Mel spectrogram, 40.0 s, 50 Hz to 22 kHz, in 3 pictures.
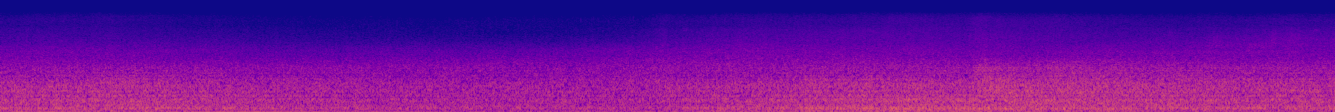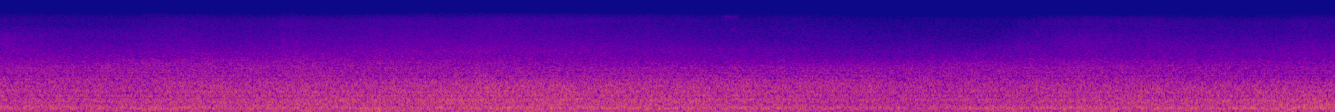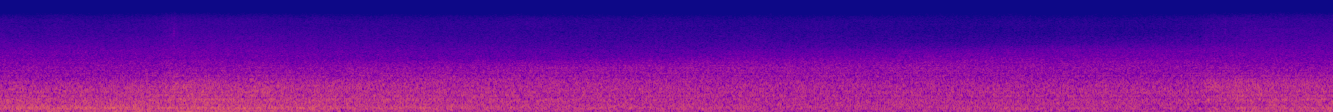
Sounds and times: waves 0.0 - 40.0

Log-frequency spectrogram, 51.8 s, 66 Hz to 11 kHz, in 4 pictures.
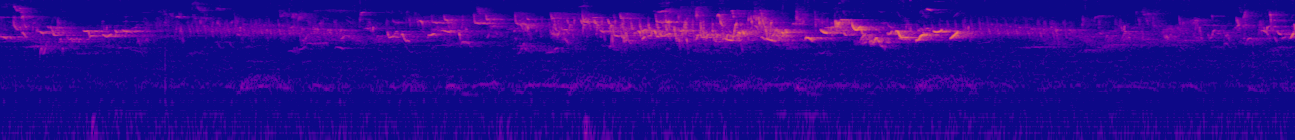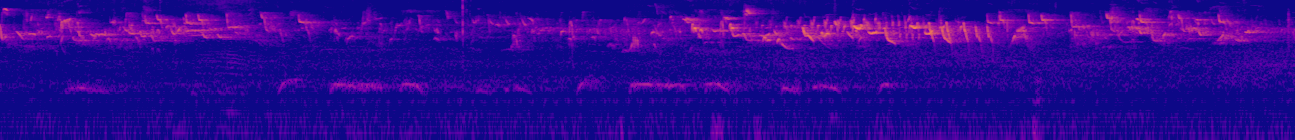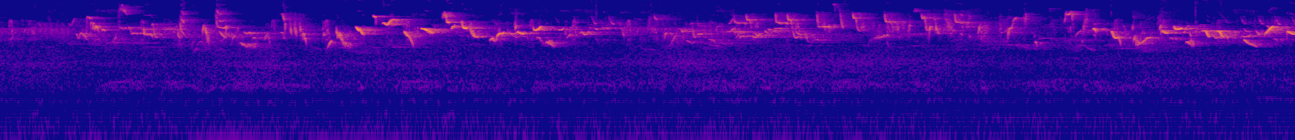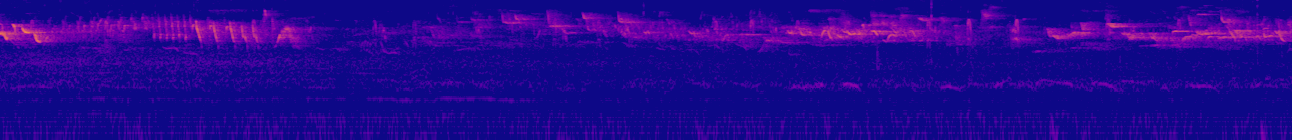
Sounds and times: many nice birds 0.0 - 51.7

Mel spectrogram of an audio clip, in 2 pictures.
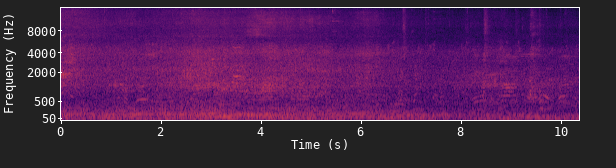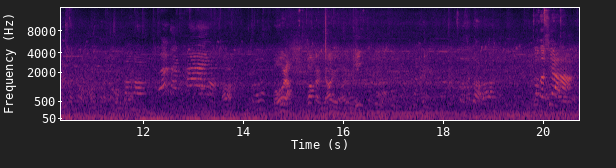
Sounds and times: Traffic Sound 0.0 - 20.7

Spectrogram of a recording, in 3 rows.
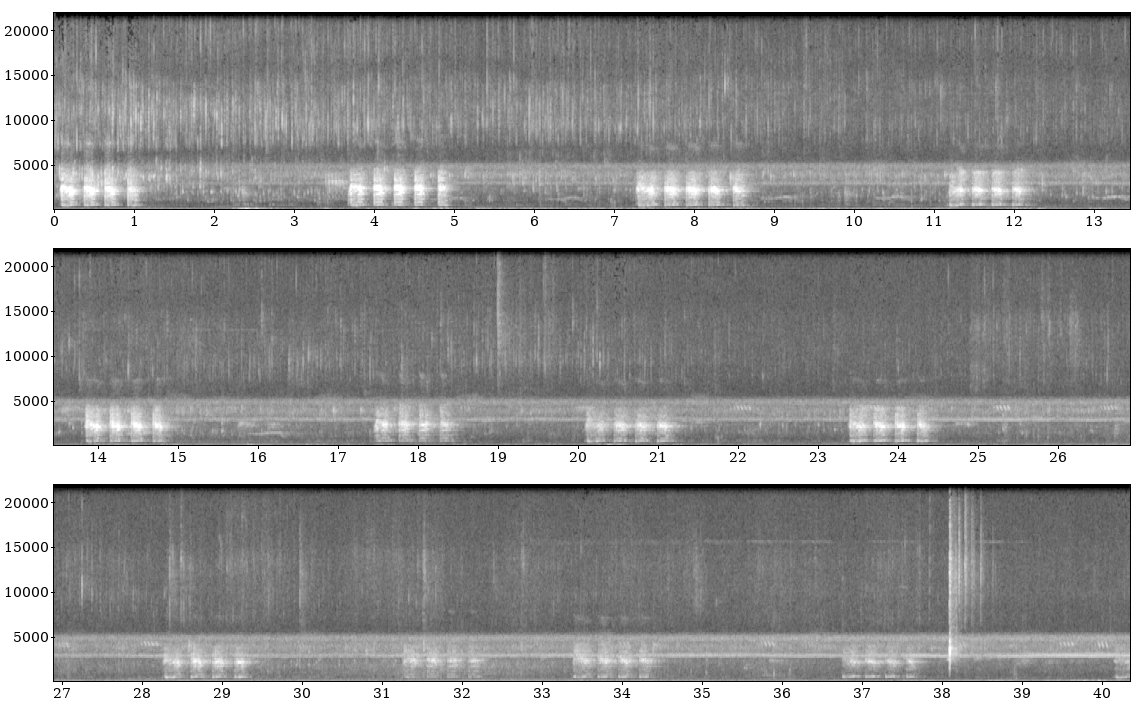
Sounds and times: Frogs sound 0.0 - 40.3

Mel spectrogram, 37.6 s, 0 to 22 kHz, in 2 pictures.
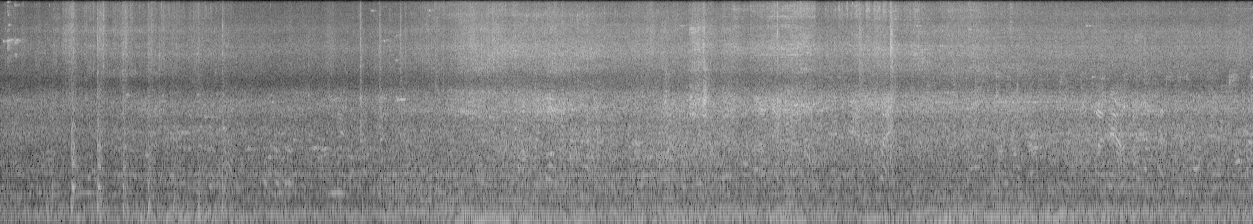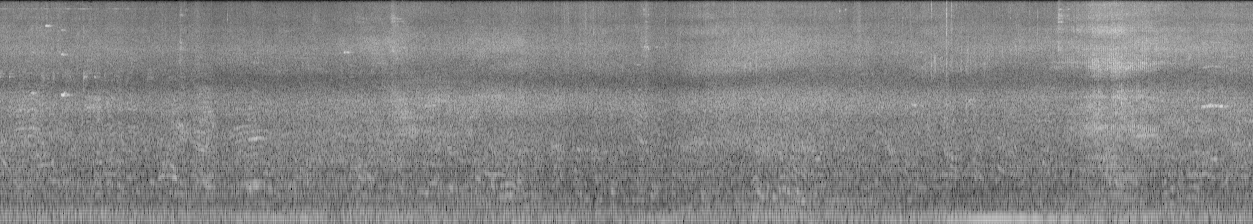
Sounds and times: Walking in the traditional market 0.0 - 37.5
vendors peddling 0.0 - 37.5
motorcycles 0.4 - 37.5

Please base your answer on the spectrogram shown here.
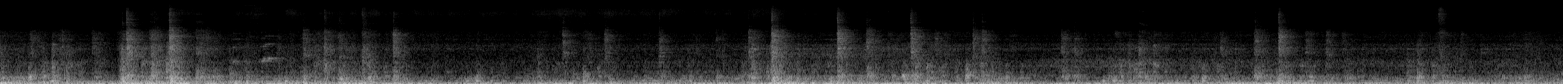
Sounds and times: Tze-Chiang Train 0.0 - 15.6

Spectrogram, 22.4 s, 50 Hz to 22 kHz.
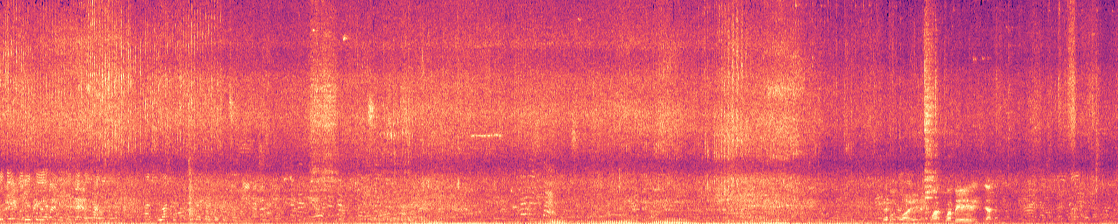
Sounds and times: Traffic Sound 0.0 - 22.3
Walking through the traditional market 0.0 - 22.3

